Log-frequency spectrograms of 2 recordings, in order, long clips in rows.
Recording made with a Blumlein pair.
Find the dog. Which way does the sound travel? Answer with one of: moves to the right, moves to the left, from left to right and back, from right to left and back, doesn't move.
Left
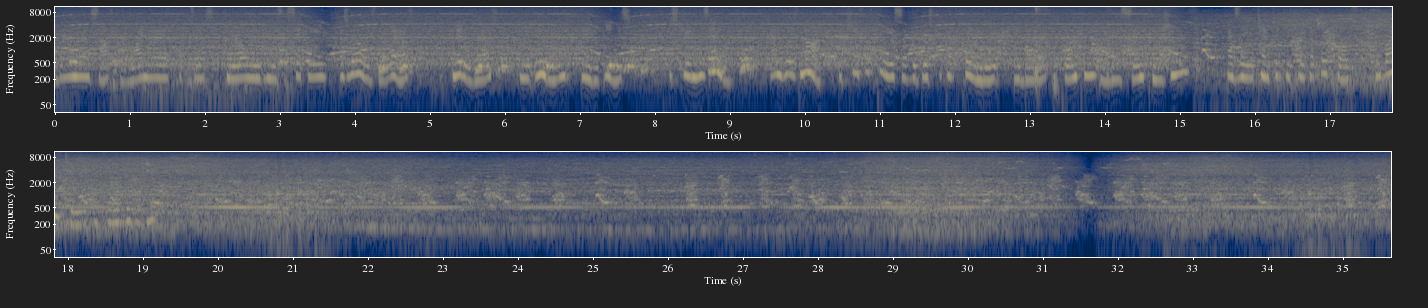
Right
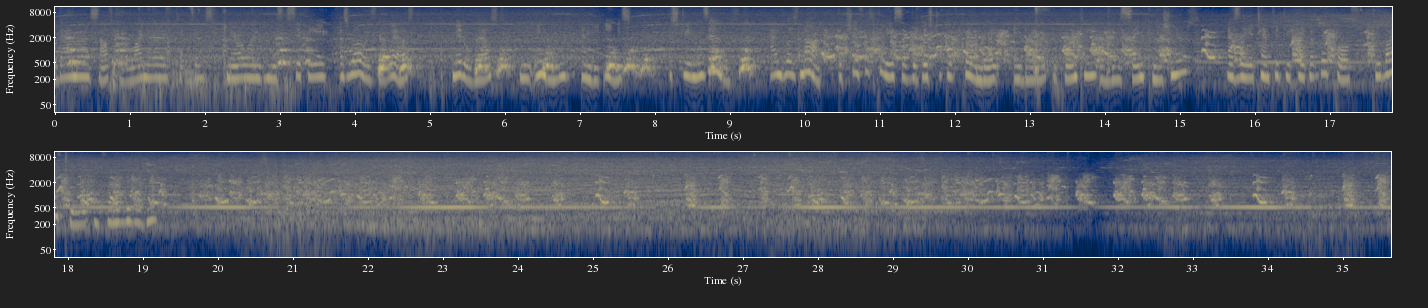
doesn't move.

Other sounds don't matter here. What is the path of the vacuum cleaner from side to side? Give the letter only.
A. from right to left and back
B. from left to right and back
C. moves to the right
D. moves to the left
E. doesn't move
B.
